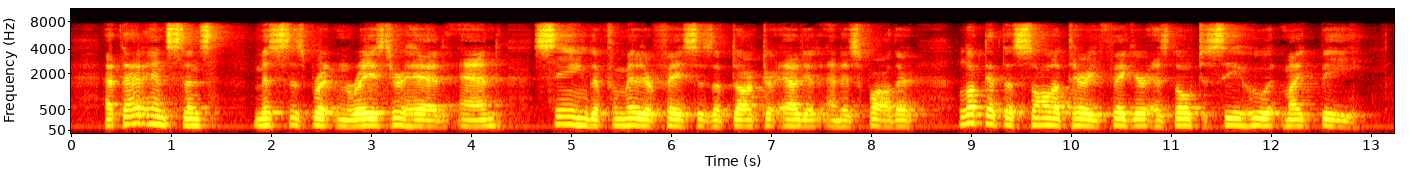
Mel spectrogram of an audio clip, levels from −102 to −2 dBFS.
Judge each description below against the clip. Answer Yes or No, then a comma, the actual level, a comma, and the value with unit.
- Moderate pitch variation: No, narrow, 1.9 semitones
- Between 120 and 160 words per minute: Yes, average, 145 wpm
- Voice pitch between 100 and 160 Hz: Yes, low, 135 Hz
